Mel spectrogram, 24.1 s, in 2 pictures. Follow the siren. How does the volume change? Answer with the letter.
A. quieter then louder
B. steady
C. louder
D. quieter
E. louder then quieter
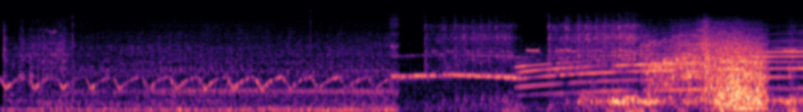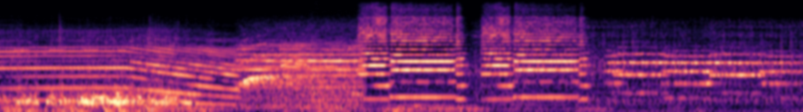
C.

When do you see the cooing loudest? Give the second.
13 s.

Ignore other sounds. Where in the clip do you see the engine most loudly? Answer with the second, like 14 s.
11 s.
